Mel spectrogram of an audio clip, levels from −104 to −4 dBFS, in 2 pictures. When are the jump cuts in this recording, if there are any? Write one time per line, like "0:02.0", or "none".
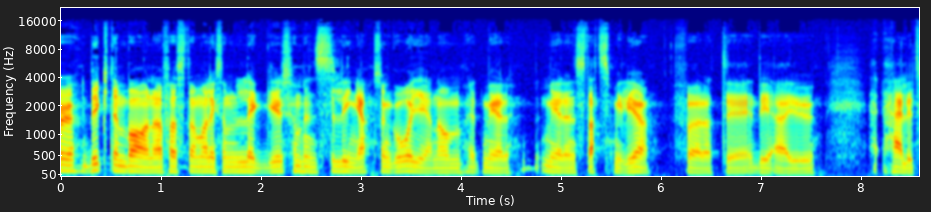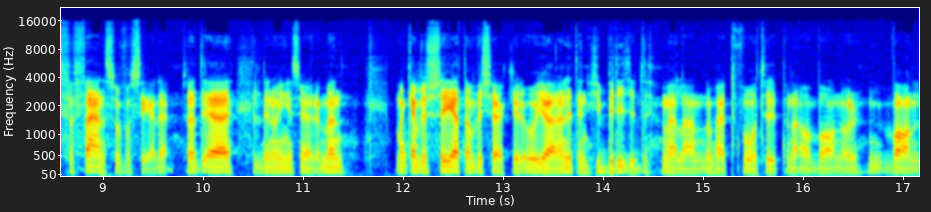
0:10.5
